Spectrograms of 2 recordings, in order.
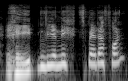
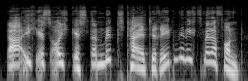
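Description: First: Higher, rising mimicry of Aramis's words; mocking echo. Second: Higher, quick, dismissive; Aramis closing the topic. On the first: Porthos mocks Aramis's words, sarcastic rising echo. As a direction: throw his words back in mockery. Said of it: "sagt er heute". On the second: Aramis ends the talk with Porthos, quick and dismissive. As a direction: brush the subject off lightly. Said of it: "sprach Aramis". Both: A narrator's reading.

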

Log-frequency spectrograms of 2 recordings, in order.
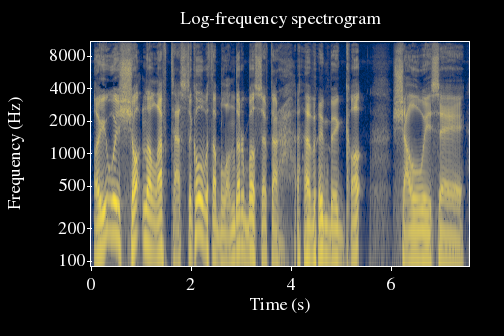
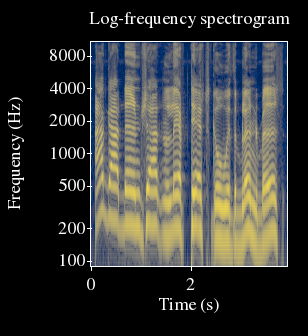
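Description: First: Big rough British giant, breaking into a laugh; Hagrid. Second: Higher-pitched hillbilly accent; put-on accent. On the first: Acted. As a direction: play a hearty storybook half-giant. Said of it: "that's how I do Hagrid". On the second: Shown as a demonstration. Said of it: "let's read this in an accent".

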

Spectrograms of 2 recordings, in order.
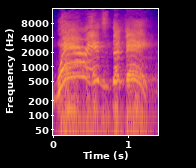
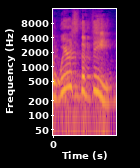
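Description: First: Much higher slow puzzled question; higher, slower mock confusion; baffled. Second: Said in the usual way. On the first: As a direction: ask it genuinely confused. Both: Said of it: "I said to my director".

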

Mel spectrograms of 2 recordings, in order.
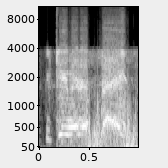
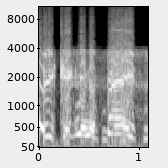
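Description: First: High, loud, rising complaint; angry yell, IN rising. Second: Angry yell. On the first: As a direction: shout it again, voice climbing. Yelled again. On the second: Yelled after being kicked. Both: Real, not acted.

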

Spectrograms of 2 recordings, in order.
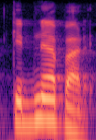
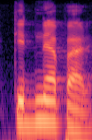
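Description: No difference in how they are said.

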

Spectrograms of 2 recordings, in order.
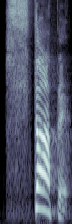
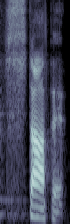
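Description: First: Preacher hollering stop it; shouted command. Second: Said in the usual way. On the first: Acted. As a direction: stop it, much louder, punched and final.

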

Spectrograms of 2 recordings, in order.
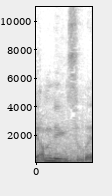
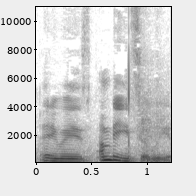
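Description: First: Much softer, trailing off; quiet repeat. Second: Said in the usual way. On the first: Real, not acted. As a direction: repeat it under your breath.

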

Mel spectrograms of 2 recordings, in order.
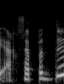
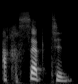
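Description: First: "accepted" without its "tid" syllable, roughly "ak-sep-ud"; wrong -ed ending. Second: "accepted" in three syllables, ending in a clear "tid"; extra -ed syllable. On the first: Teacher shows learners what not to say, "accepted" mispronounced without the "tid" ending. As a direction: say "accepted" wrongly, the final -ed squashed into a bare d. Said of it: "You will not say". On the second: Teacher corrects the mistake, "accepted" with a full "tid" syllable at the end. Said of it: "The ed adds an extra syllable". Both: Shown as a demonstration.

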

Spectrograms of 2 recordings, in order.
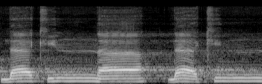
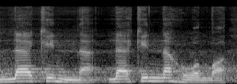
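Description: First: لکن with long final aa; pausal reading. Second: لکن with short final a; joined reading. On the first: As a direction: hold the end of لکن as a drawn-out -naa. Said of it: "اما در حالت وقف". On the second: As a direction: say لکن ending in a quick -na, alif silent. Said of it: "در حالت وصل". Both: Shown as a demonstration.

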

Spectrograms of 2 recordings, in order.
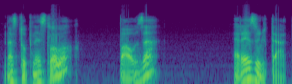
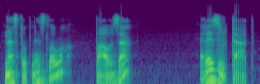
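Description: The two takes are said the same way.

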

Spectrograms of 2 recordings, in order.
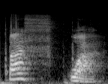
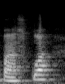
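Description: First: "Pascua" cut in two, PAS-cua, stress on "Pas"; split into syllables. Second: Said in the usual way. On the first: Shown as a demonstration. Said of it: "la sílaba tónica es paz". ("Pascua" separada en sílabas, con fuerza en "Pas") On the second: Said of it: "usted la va a separar".

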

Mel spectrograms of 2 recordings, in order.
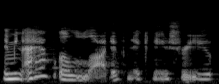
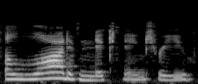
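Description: First: Said in the usual way. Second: "lot" drawn out and punched louder; knowing emphasis, stretching "lot"; stress on LOT. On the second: Real, not acted. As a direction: lean slowly and heavily on "lot". Repeats it with more emphasis.

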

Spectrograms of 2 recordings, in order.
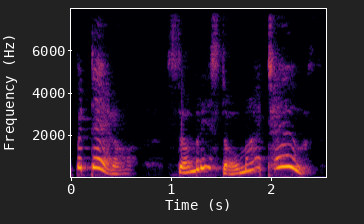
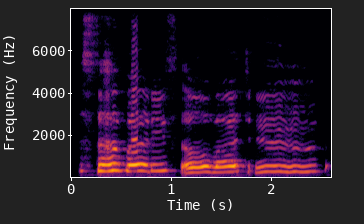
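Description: First: High, upset little cry of protest; indignant shout. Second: High, drawn-out slow wail; sobbing. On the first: Girl complaining to Dada about her tooth, indignant shout. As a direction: protest loudly, pitch climbing high. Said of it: "I kind of shouted". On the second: Girl crying to her gathered family, sobbing. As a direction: wail it through mock tears. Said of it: "I sobbed". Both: A narrator's reading.

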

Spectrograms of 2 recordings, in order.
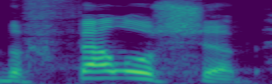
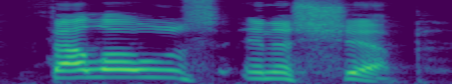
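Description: First: Said in the usual way. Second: "fellows in a ship" slow and higher, split into separate words; word broken apart. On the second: Shown as a demonstration. Preacher explains the word fellowship, "fellows in a ship" said slowly in parts. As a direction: stretch "fellows", then set "in a ship" apart. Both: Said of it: "If you think about the fellowship".

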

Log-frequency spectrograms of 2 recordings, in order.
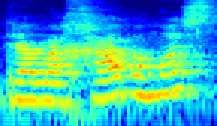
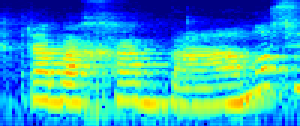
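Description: First: Трабахабамос with stress on ха, the third syllable; correct stress. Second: Трабахабамос slowed, stress wrongly moved to ба. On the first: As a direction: stress the first А of the ending in трабахабамос. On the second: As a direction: lean on БА, the next-to-last syllable of трабахабамос. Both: Shown as a demonstration. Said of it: "ось тут ставлять наголос, але то є неправильно".

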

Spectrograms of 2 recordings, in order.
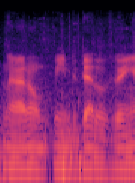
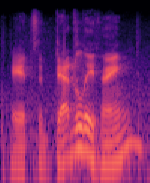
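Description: First: Said in the usual way. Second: Lilting, teasing suggestion that swings up; mock-innocent reply. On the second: Answering the player's "Is that a thing?", mock-innocent. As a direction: lightly voice someone offering an unhelpful answer. Voices an imagined reply to himself.

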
